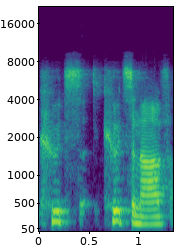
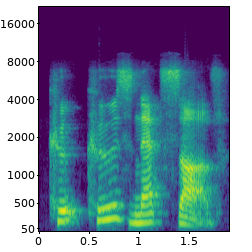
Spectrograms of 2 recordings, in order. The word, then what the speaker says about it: Kuznetsov: mob okay all right moving on to timothy kutsanov i god dang it kuznetsov sorry guys my russian pronunciation not great but that's better known as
